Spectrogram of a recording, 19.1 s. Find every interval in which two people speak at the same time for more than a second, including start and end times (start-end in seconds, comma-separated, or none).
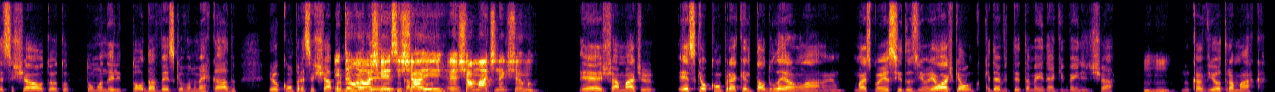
5.0-6.7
